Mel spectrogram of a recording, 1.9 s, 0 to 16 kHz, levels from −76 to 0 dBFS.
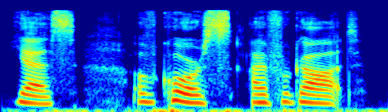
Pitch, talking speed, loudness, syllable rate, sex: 225 Hz, 155 wpm, -17 LUFS, 5.0 syllables/s, female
